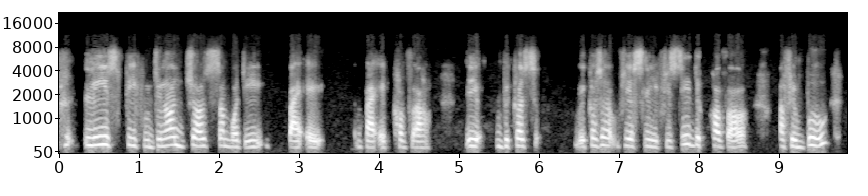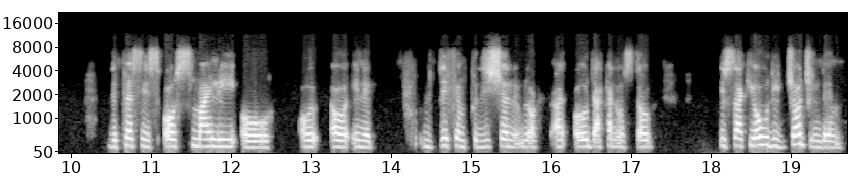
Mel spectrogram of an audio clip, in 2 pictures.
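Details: Adult woman with idiopathic intracranial hypertension and sight loss; her condition has changed the way she speaks, making even easy words hard to say; acquired stuttering.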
